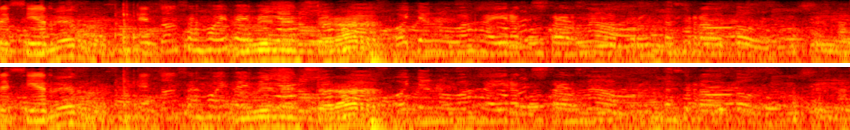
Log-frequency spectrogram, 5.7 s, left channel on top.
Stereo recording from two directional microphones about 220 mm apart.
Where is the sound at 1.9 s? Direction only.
20° right (ahead or behind).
